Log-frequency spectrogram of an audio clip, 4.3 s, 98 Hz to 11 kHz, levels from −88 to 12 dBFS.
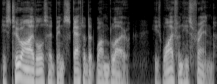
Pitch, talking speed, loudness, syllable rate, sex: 95 Hz, 180 wpm, -19 LUFS, 4.7 syllables/s, male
